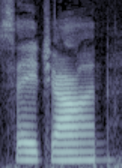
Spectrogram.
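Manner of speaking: ordinary delivery, nothing marked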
